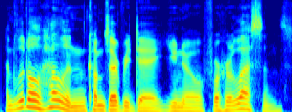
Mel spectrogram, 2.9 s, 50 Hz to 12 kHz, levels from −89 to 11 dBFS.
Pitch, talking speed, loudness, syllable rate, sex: 135 Hz, 225 wpm, -17 LUFS, 6.1 syllables/s, male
